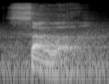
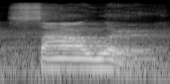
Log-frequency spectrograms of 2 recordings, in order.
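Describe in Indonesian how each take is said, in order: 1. Diucapkan tanpa bunyi r di akhir. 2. Diucapkan dengan bunyi r di akhir. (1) "kalau British cara melafalkannya kayak gini" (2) "kalau mau Amerika"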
